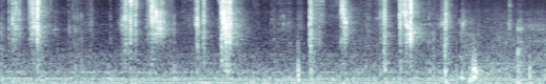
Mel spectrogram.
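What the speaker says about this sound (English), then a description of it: "I'm gonna cut them back and remove that little hard" A knife cuts through peeled cassava to take out the hard core, making a series of sharp, close, crisp slicing crunches in an uneven rhythm with short pauses between them.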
